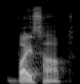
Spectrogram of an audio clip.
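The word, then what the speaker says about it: Weishaupt: circles like so I think for for Adam Vice hopped for his sake I think I finally said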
